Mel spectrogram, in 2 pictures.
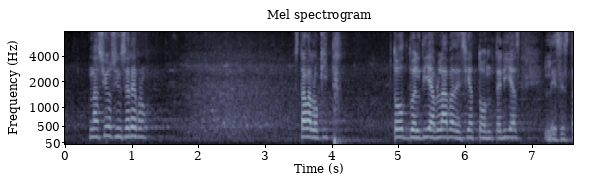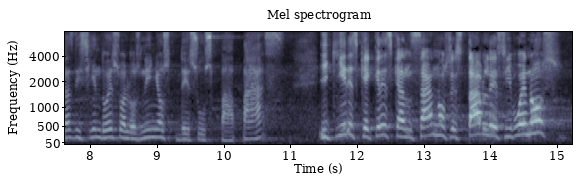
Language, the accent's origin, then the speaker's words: Spanish; Mexico; El señor Trump no sabe que si hace un muro, los que salimos ganando somos los mexicanos.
